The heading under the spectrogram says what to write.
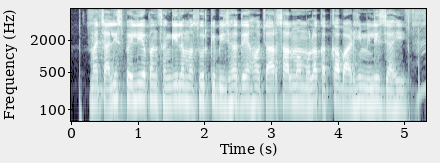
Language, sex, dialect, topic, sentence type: Chhattisgarhi, male, Central, agriculture, question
